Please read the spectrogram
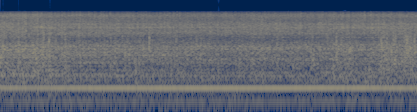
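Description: Vehicle engine running at a steady speed, a constant drone with road noise, heard from inside the cabin.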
